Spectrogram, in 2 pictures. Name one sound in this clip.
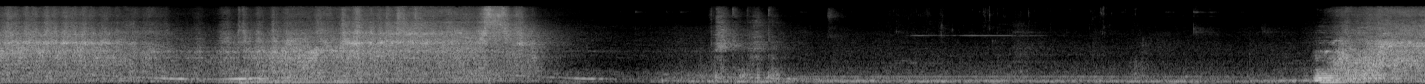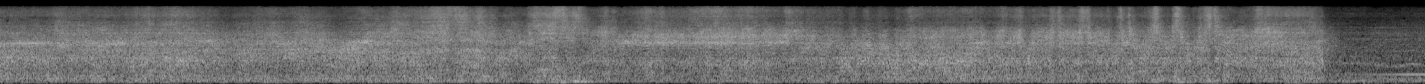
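A hand dryer blows loudly with a strong roar.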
